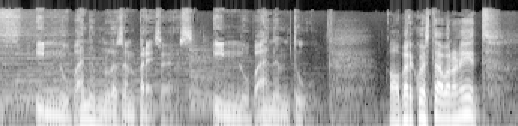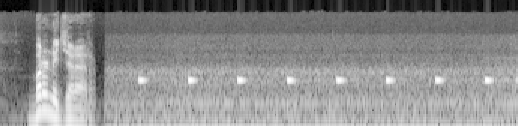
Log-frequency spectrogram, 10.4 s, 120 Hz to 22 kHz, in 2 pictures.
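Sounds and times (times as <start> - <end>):
speech: 0.4 - 6.3
low rumbling hum: 6.2 - 10.3
car parking sensor short electronic beeps: 6.5 - 10.3.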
